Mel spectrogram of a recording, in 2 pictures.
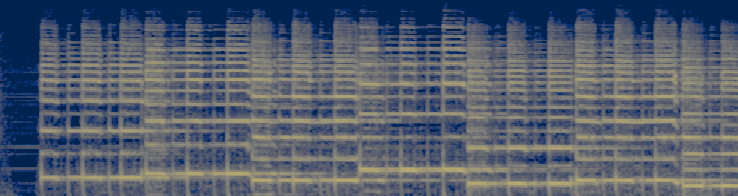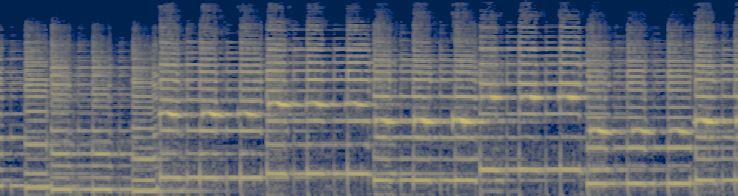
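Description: A rock band plays an instrumental passage with heavily distorted, effects-laden electric guitar chords over a steady beat, loud throughout and swelling fuller in the second half, with no singing yet.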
